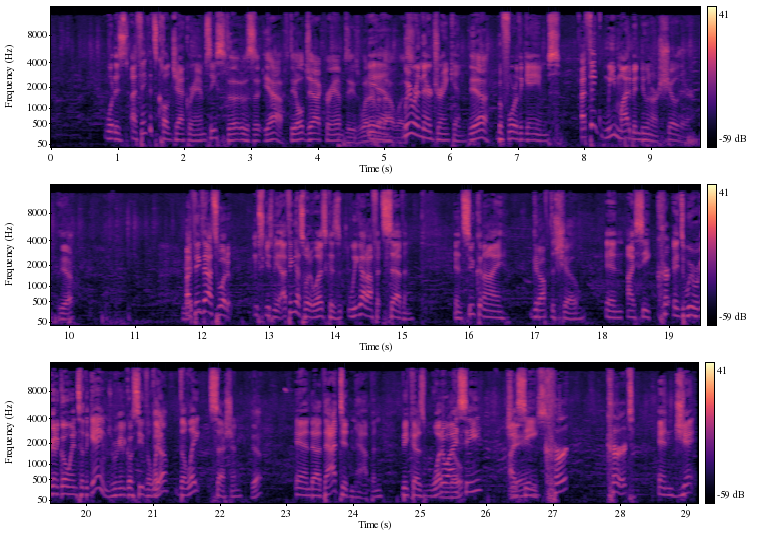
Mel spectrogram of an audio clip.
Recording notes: live from The Oregon International Auto Show!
